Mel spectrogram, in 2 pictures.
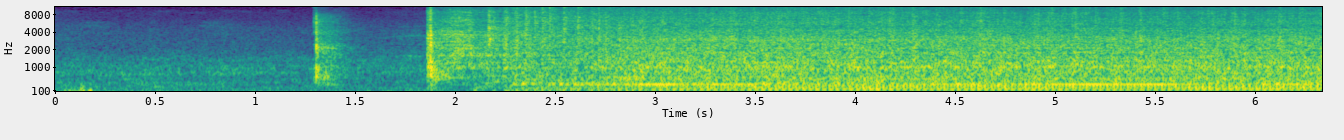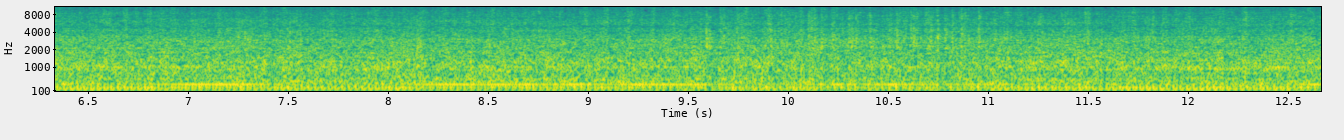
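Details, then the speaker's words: Troy-Bilt Storm 2410 snow blower after auger bushing and spacer replacement, started with electric starter: engine catches after a couple of seconds and settles into a steady, even roar with auger turning smoothly; running normally after repair. "It's got new bushings. I got my electric starter on there. I'll start it up. It's going to be noisy."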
